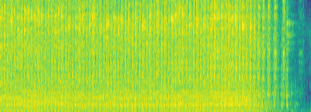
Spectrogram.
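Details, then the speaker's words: Brute mower, Briggs & Stratton Classic engine, after swapping in a governor spring with its kink straightened: chugs steadily then winds down and dies near four seconds; spring too slack to hold throttle open, fix is bending the tab. Weak governor spring tension. "Alright, so what's going on is because I took the kink out of that spring, it's not providing enough spring tension to keep the throttle open."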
